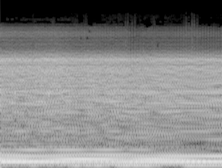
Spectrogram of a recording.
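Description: Distorted electric guitar holding one chord, ringing steadily with no drums, in a punk rock track.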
